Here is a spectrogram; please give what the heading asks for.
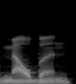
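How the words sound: It is said with an Australian pronunciation. "as we say it"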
